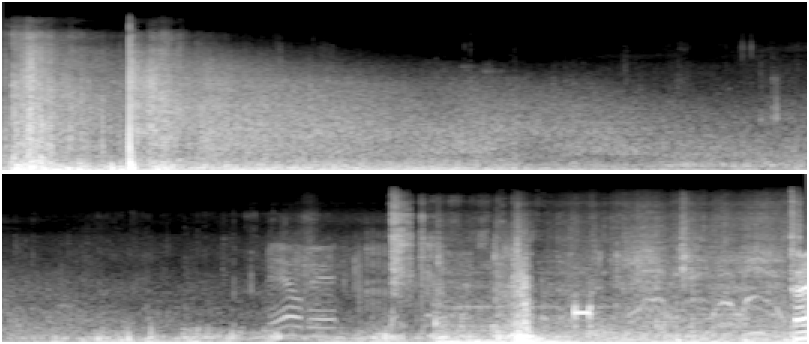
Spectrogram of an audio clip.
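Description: Shoulder-fired rocket launcher firing with back blast, one sharp loud boom followed by a long fading rumble, then voices and background noise.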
